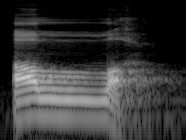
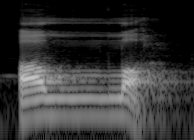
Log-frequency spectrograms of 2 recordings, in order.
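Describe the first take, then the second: No difference in how they are said.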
